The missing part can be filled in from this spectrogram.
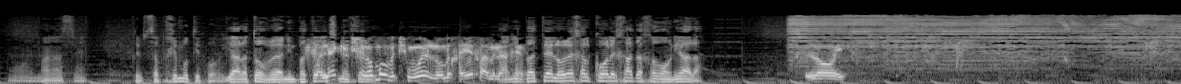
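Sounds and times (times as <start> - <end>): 
speech: 0.4 - 7.3, 8.1 - 8.7
electric hair clipper buzzing: 7.9 - 11.8.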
